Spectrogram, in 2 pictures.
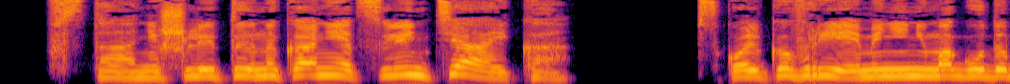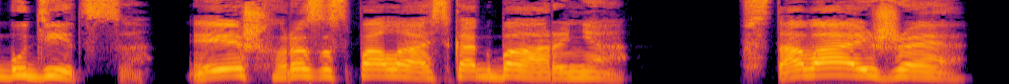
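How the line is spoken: Rough, harsh, hoarse. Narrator (Russian): Грубо и резко звучал его хриплый голос

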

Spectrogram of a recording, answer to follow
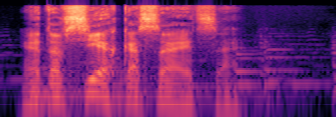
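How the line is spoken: Growled. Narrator (Russian): Прорычал капитан

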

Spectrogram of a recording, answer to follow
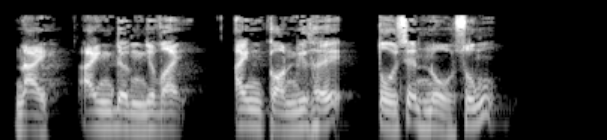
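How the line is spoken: Urgent tense shout. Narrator (Vietnamese): bảo vệ lại khẩn trương quát lên

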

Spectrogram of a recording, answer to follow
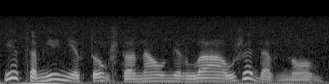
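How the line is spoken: Melancholy mutter. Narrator (Russian): меланхолично пробормотал

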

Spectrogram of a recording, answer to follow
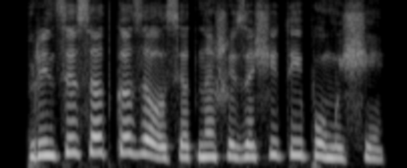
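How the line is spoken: Gruff, rough. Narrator (Russian): Огромный мужчина грубо заявил

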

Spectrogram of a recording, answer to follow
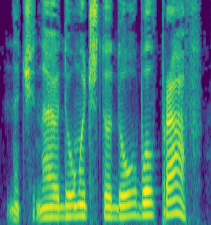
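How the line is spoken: Grumbling. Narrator (Russian): проворчал силуэт голосом Мартина

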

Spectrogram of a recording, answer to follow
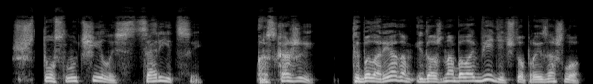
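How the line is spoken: Whispered. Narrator (Russian): я прошептал

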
